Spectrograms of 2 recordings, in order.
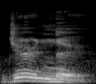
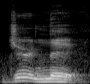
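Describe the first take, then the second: No difference in how they are said.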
